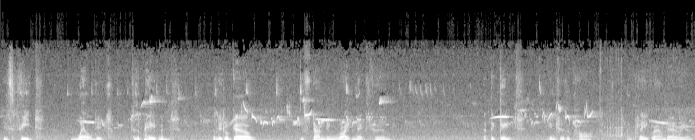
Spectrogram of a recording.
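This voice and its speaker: Male horror narrator, lowish voice, theatrical and unhurried, with deliberate pauses. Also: fairly even intonation, heavy background noise. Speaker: story narrator. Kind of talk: dramatic scripted horror story narration. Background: music.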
